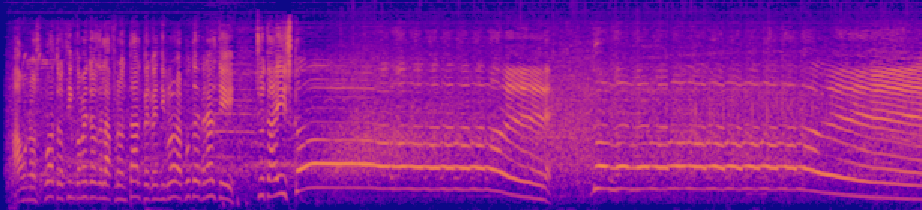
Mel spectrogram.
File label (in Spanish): NARRACION GOL; telemadrid; ISCO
